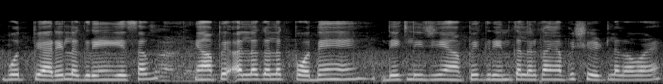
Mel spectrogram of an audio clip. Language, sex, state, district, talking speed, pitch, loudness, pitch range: Hindi, female, Rajasthan, Jaipur, 235 wpm, 225 Hz, -18 LUFS, 215-230 Hz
